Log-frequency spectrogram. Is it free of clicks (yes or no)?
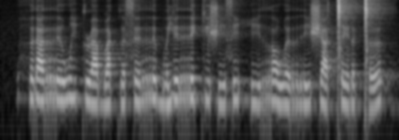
no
